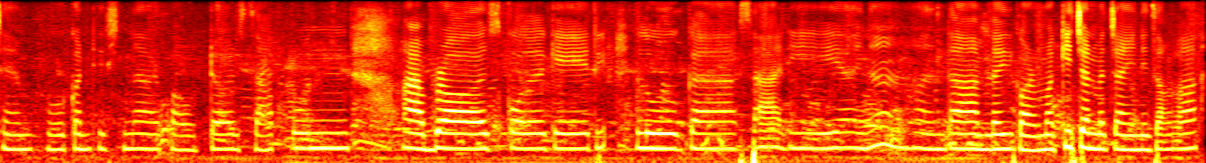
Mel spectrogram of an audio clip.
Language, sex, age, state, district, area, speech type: Nepali, female, 30-45, West Bengal, Alipurduar, urban, spontaneous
